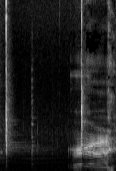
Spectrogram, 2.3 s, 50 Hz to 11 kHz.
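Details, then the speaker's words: Sterling Music Man StingRay 5 bass with a bowed neck, pickguard off: short strained creak rising into a squeal as the truss rod adjuster wheel is forced to loosen; adjuster jammed up against the body, neck to be removed. "no loosen oh you can hear it e it's just jammed"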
